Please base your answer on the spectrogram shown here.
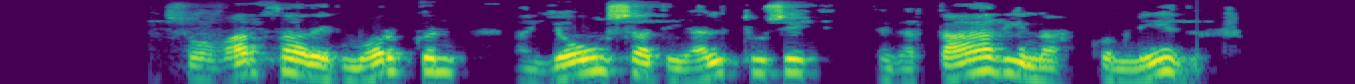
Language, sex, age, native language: Icelandic, male, 40-49, Icelandic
